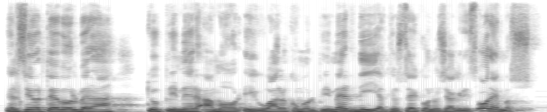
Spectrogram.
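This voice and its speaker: A man preaching a sermon and leading a closing prayer, earnest and pleading, slowing down to stress key phrases. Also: on the high side, steady tone, dark tone. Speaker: pastor.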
